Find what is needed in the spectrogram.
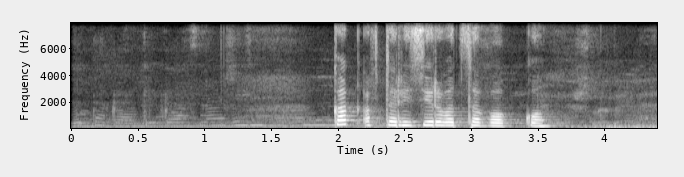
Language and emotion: Russian, neutral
